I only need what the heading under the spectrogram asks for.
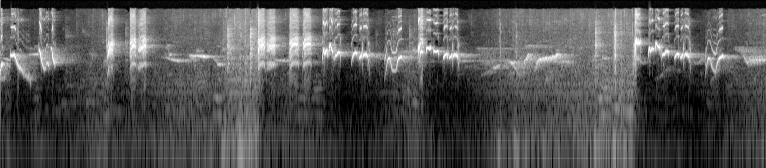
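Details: White-rumped shama kept in a cage, excited into fighting song: varied whistles and sharp slurred notes in short bursts, mixed with noisy scraping and rustling sounds.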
